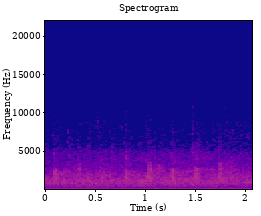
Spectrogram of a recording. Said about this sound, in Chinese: 让我们以最热烈的掌声再次感恩大慈大悲的观世音菩萨，感恩大慈大悲的卢军宏台长。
